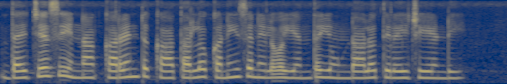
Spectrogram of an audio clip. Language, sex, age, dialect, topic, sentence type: Telugu, female, 41-45, Central/Coastal, banking, statement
